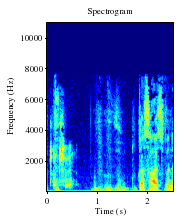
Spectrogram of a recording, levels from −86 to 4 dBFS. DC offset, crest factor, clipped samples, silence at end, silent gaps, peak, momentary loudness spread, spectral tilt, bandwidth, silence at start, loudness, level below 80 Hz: under 0.1%; 18 dB; under 0.1%; 0 s; none; -6 dBFS; 19 LU; -4 dB/octave; 8 kHz; 0.05 s; -24 LUFS; -38 dBFS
